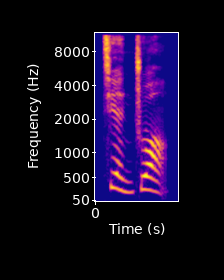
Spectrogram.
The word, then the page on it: 健壮: jiàn zhuàng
